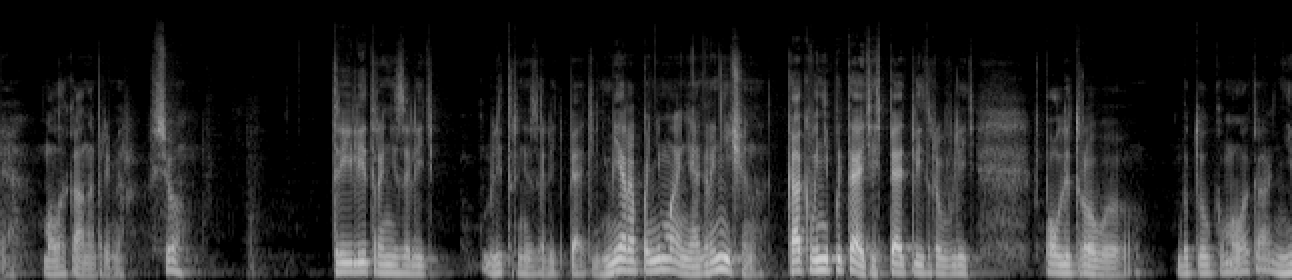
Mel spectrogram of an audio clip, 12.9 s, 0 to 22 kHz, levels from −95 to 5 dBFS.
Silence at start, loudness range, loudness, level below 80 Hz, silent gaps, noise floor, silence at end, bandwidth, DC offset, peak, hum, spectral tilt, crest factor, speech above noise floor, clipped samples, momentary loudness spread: 0 s; 8 LU; -26 LUFS; -68 dBFS; none; -76 dBFS; 0 s; 10.5 kHz; under 0.1%; -4 dBFS; none; -7 dB/octave; 24 dB; 50 dB; under 0.1%; 18 LU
